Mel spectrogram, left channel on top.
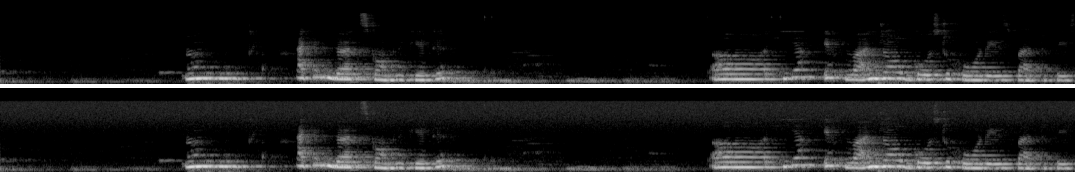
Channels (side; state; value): right; noise; hiss, 27 dB below the sound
